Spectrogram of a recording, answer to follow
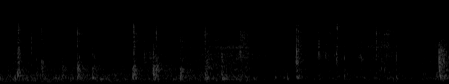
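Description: Near silence: room tone in a meeting chamber, with faint scattered small clicks and rustles.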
